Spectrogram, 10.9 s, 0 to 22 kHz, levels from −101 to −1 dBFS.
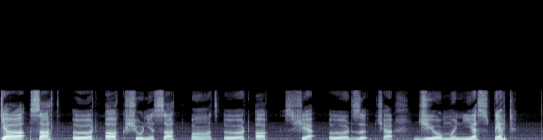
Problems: none marked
